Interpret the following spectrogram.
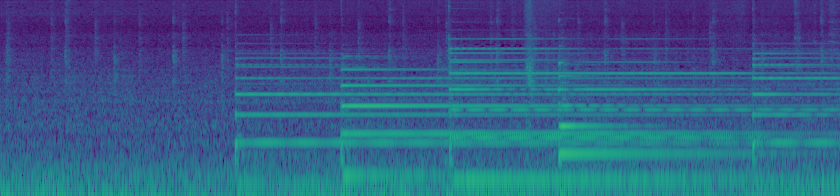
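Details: Hammond electromechanical mantel clock after servicing, running unplugged with the mainsprings needing a bit of winding. Steady light ticking runs under clear, sustained bell tones in sequence, so the chime and movement are working cleanly.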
